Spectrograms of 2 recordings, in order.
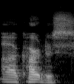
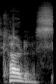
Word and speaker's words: Qardus: Am I pronouncing it correctly, Hassan? Qardus. Qardus.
